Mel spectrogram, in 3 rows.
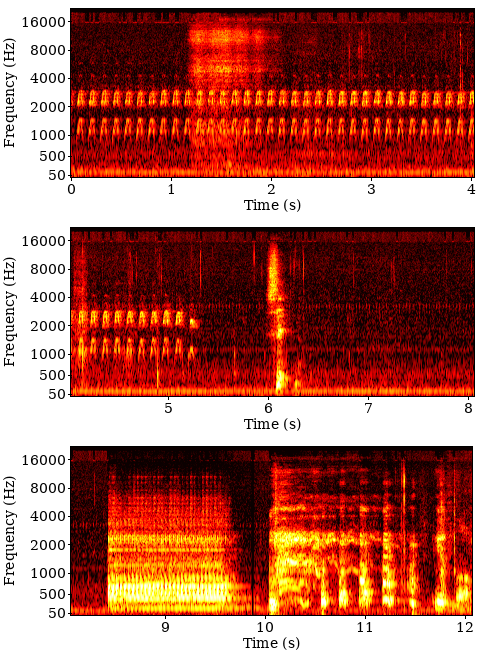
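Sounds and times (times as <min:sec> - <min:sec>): woodpecker rapid call: 0:00.0 - 0:05.3, 0:08.4 - 0:09.8
brief hiss: 0:01.2 - 0:02.0.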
